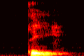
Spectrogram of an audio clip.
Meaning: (noun) 1. witch 2. wizard, magician, sorcerer, conjuror, warlock; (adjective) 1. difficult, troublesome 2. magical; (noun) white spot on the forehead of a horse or a cow
- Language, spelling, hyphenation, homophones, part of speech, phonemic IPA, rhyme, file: Dutch, kol, kol, col, noun / adjective, /kɔl/, -ɔl, Nl-kol.ogg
